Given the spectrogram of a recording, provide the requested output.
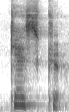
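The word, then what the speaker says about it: qu'est-ce que: They are all put together and they are pronounced quesk.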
